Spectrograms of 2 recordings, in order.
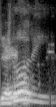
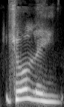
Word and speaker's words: Joelye: It's Jolene. J-O-E-L-Y-E. – And how do you pronounce that? – Jolene. Jolene.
